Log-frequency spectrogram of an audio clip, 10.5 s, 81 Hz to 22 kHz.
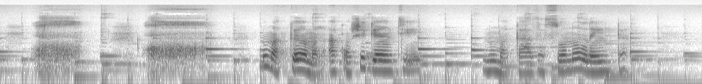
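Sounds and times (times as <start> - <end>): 
voice imitating a grandmother snoring: 0.5 - 1.4, 2.1 - 3.4
speech: 4.1 - 6.5, 7.3 - 9.4.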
